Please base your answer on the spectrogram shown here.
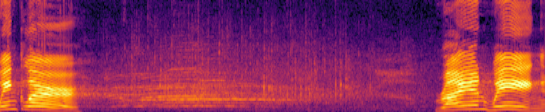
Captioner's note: crowd cheering; crowd applauding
